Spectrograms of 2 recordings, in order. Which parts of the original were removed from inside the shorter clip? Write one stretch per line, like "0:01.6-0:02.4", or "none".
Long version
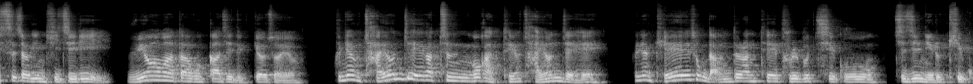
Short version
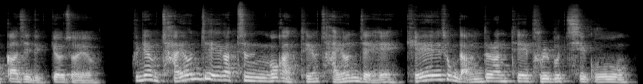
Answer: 0:06.1-0:06.6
